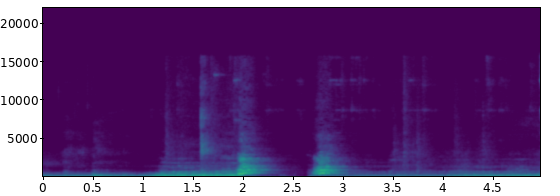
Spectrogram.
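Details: Great Dane and Poodle indoors barking at something outside: two loud, broad barks about a second apart near the middle, over a steady low hum.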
